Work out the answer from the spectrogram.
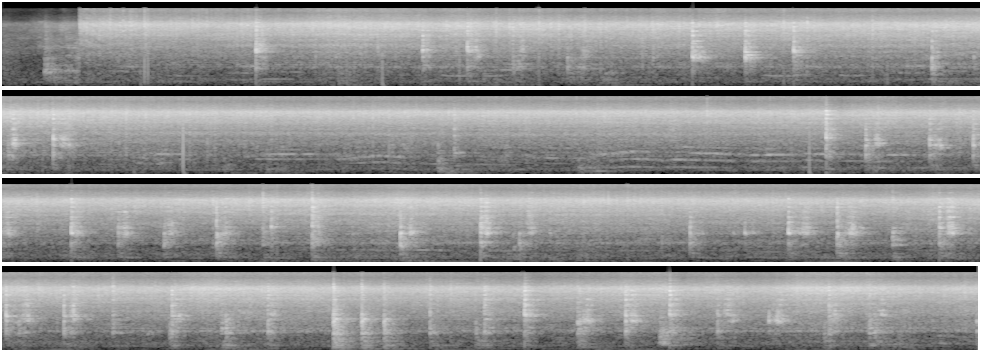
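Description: Chopped onions and green chillies sizzling in a frying pan, starting about half a second in, while a metal spoon stirs them with repeated clicks and scrapes against the pan.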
